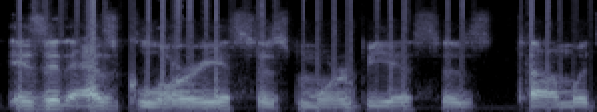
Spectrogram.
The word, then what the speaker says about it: Morbius: seen morbius either but Tom says morbius is glorious so that's why I asked it right because it rhymes with glorious yeah I know I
